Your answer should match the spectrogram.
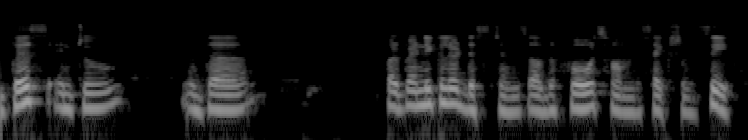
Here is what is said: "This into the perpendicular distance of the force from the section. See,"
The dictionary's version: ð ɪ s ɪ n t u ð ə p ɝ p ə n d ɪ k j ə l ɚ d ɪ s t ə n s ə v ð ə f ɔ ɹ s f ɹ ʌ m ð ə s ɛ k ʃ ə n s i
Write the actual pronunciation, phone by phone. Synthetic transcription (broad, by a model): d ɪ s ɪ n t u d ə p ɝ p ə n d ɪ k j ə l ɚ d ɪ s t ə n s ə v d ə f ɔ ɹ s f ɹ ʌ m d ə s ɛ k ʃ ə n s i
